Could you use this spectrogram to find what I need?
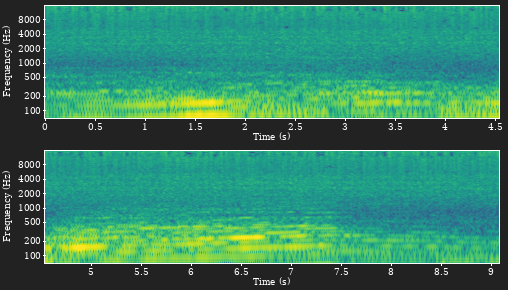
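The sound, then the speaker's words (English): A motorbike roars past with a deep, throaty engine rumble that swells, dips and swells again over several seconds as it revs. No one speaks. “That may have been the loudest motorbike I've ever heard.”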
